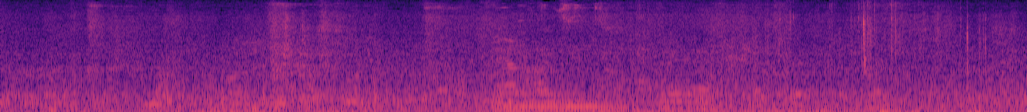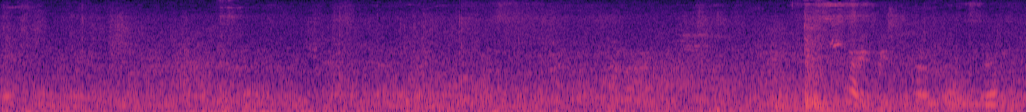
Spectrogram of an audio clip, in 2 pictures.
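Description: A crowd of men and women chatter in a busy indoor hall.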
